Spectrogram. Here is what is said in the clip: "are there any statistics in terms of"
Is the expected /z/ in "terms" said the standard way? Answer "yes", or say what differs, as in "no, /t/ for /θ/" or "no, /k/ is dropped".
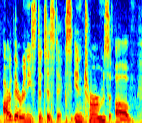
yes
